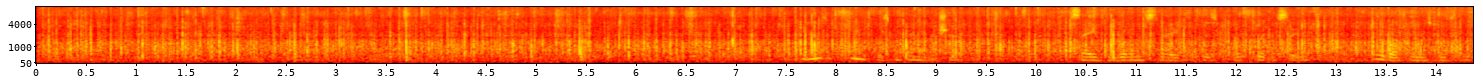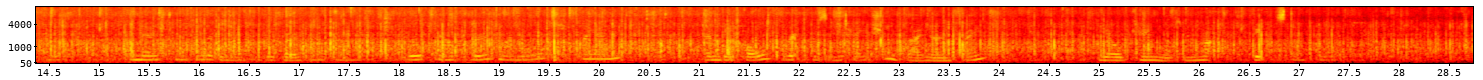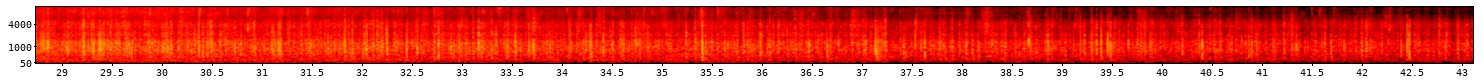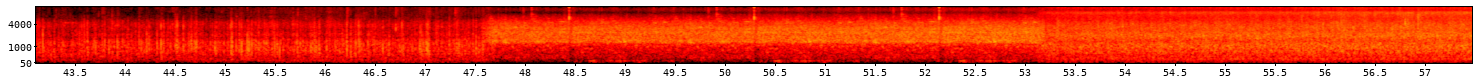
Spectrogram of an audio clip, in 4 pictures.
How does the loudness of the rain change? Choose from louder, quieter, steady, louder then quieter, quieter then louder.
quieter.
